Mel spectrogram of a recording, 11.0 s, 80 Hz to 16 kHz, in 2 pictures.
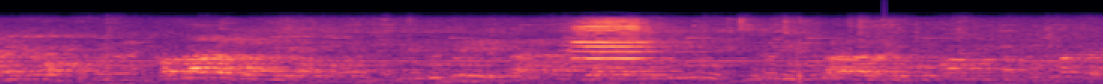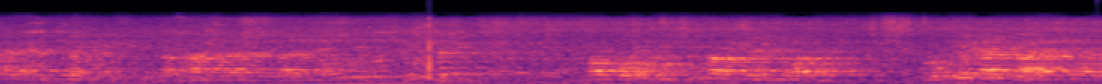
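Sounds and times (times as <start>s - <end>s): people talking: 0.0s - 11.0s
train horn blast: 2.8s - 3.5s.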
